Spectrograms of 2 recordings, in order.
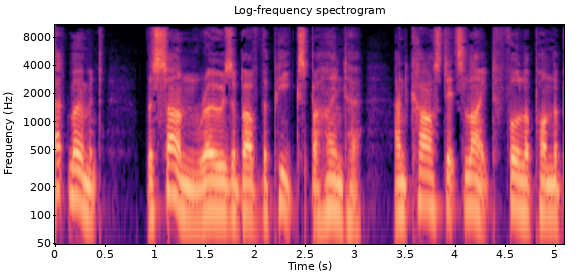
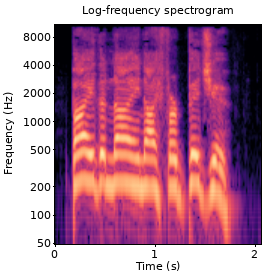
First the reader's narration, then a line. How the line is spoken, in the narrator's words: she shouted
